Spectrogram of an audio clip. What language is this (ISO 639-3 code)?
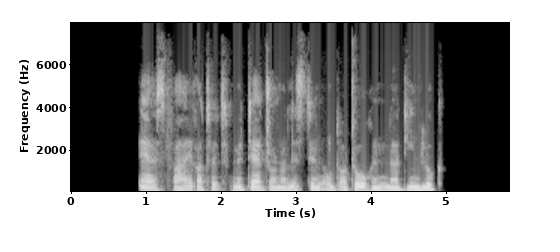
deu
